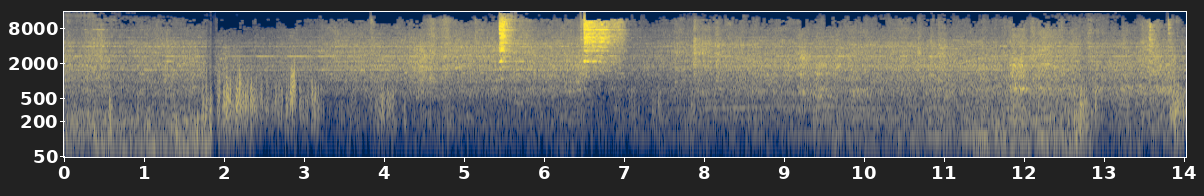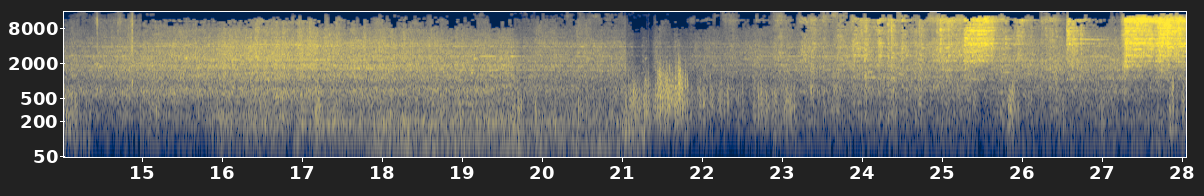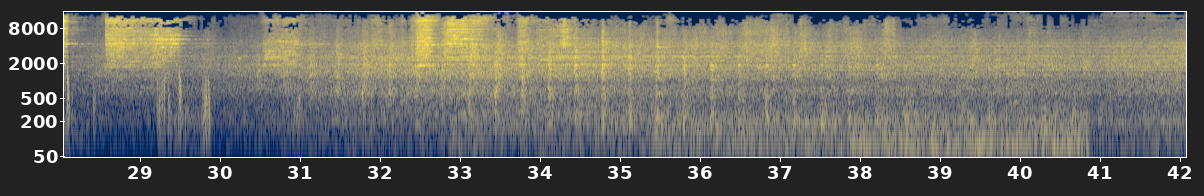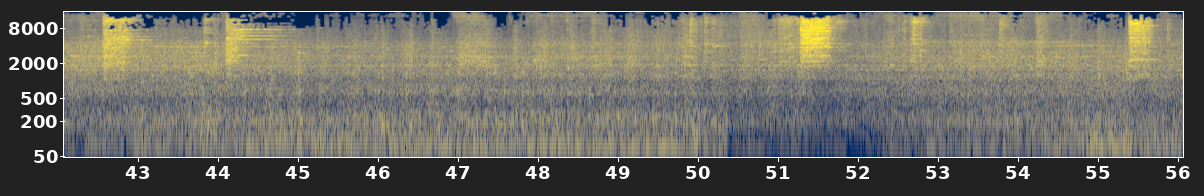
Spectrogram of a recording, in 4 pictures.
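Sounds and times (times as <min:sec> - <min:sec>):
low train rumble: 0:00.0 - 0:56.0
train wheels clacking over joints: 0:22.8 - 0:29.7, 0:30.4 - 0:38.8, 0:43.8 - 0:56.0.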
